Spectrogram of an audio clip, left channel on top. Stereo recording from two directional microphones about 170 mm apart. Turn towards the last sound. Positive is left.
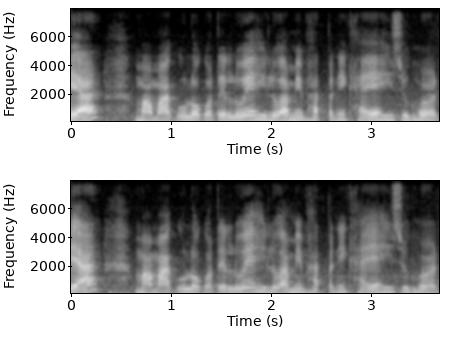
turn(degrees=5)  # may be behind; listen again after turning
